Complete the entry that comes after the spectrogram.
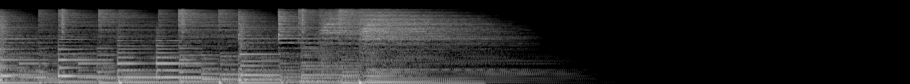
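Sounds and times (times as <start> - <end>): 
jazz session: 0.0 - 5.7.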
